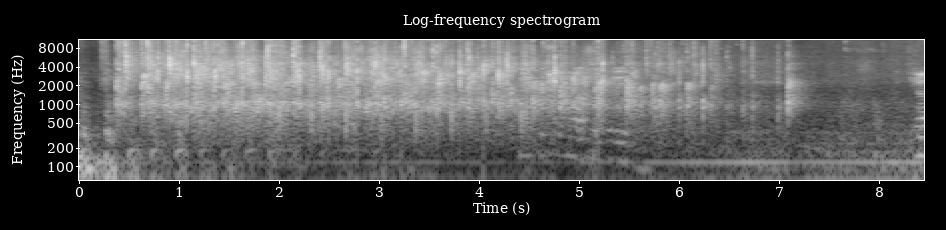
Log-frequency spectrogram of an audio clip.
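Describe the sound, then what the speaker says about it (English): An audience at an opening ceremony applauds, with dense, sustained clapping and scattered sharp taps that carry on steadily, while a voice talks over it near the end. "you should really turn around and applaud your parents tonight"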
